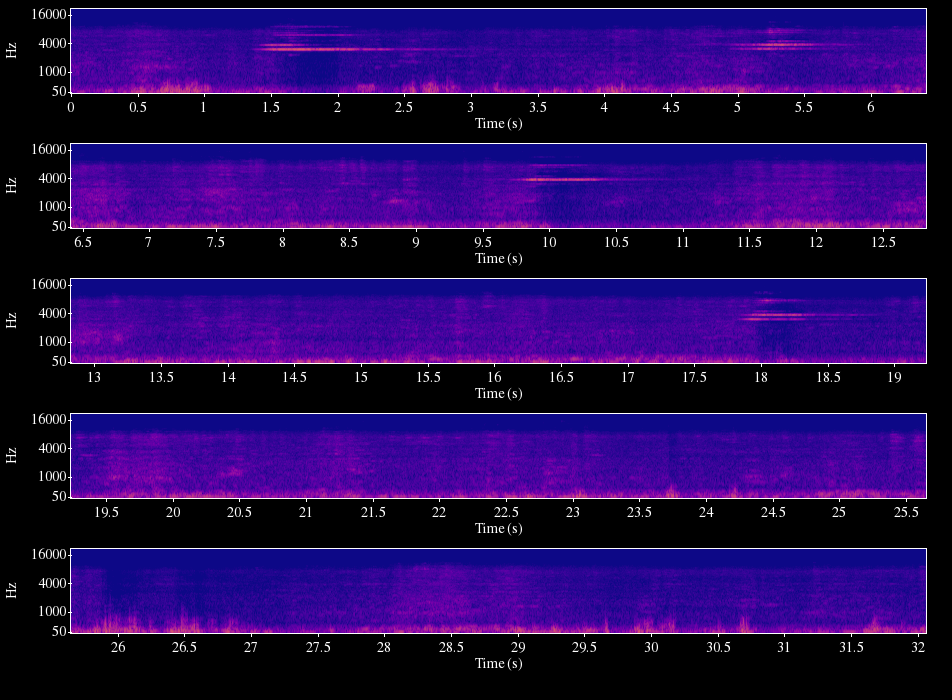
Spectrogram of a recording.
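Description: Freight train of covered hopper cars rolling past at close range: a steady rumble and clatter of steel wheels on the rails, with brief high-pitched wheel squeals four times.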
